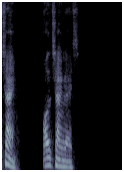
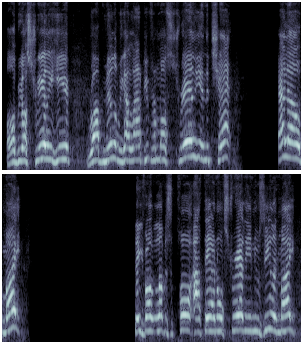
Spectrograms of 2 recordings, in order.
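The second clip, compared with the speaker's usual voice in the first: put-on loud, high-pitched Australian accent; 6 semitones higher, 4 dB louder than usual. Streamer hailing Australian viewers in the chat, put-on Australian accent. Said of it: "practice my Australian accent".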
